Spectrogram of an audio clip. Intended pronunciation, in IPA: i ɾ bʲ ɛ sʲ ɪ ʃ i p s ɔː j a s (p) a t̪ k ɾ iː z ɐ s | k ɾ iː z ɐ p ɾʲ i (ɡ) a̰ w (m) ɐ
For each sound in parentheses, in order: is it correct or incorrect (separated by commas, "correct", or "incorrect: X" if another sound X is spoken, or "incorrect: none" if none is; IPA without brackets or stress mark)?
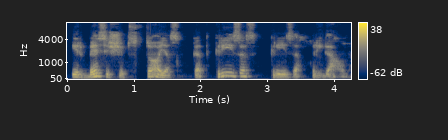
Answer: incorrect: k, correct, incorrect: n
